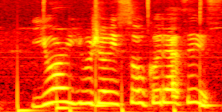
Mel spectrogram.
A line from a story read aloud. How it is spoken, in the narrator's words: Melissa pleaded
